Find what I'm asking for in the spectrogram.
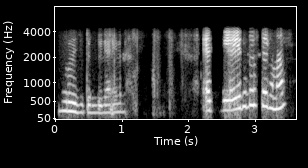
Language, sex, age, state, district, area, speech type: Malayalam, female, 18-30, Kerala, Wayanad, rural, conversation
